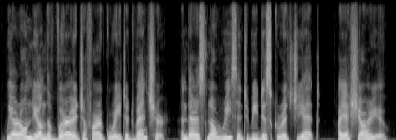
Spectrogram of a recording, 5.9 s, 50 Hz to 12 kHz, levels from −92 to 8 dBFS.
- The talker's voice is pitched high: Yes, high, 245 Hz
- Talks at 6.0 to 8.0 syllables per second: Yes, 6.4 syllables/s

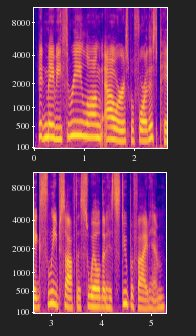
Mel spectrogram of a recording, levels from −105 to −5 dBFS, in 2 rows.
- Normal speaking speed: Yes, average, 180 wpm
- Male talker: No, female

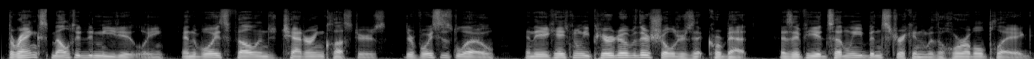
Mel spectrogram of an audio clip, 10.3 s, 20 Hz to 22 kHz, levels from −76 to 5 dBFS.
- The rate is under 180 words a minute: No, average, 195 wpm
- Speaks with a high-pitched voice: No, low, 105 Hz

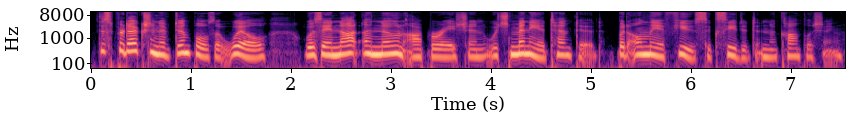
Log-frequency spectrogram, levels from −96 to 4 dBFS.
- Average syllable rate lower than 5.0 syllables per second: No, 5.4 syllables/s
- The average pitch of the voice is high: Yes, high, 215 Hz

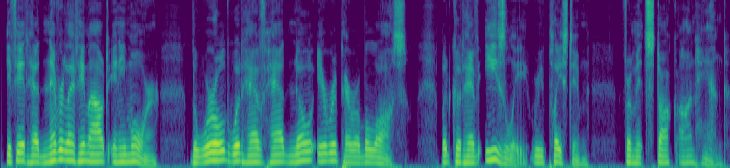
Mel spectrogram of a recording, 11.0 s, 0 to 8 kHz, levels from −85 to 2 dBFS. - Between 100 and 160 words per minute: Yes, average, 155 wpm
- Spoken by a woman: No, male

